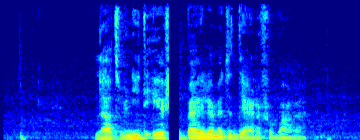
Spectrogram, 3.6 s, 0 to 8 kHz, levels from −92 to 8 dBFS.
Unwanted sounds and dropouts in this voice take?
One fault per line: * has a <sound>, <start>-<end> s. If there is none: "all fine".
* has a dropout, 1.7-1.8 s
